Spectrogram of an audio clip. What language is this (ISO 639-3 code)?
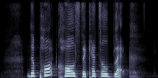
eng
